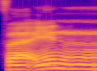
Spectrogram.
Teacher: Innama fa, mahraj fa bunyinya fa, mahraj hamzah bunyinya i, tapi dia bertemu ditasydidkan dengan huruf nun, maka kita baca dia dengan wajib bergunah, iaitu dengungkan nun dia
